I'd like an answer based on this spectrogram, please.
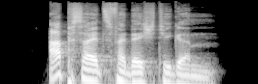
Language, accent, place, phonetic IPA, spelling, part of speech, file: German, Germany, Berlin, [ˈapzaɪ̯t͡sfɛɐ̯ˌdɛçtɪɡəm], abseitsverdächtigem, adjective, De-abseitsverdächtigem.ogg
- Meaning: strong dative masculine/neuter singular of abseitsverdächtig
